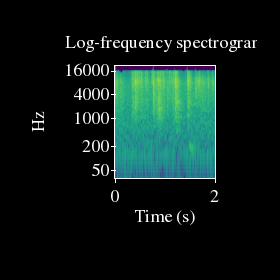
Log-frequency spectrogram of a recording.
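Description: A man heaving on a breaker bar against an anode rod seized tight in an electric water heater, heard as a run of short noisy strokes a few times a second as he strains and the tank shifts. A steady low hum from a running furnace lies underneath.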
